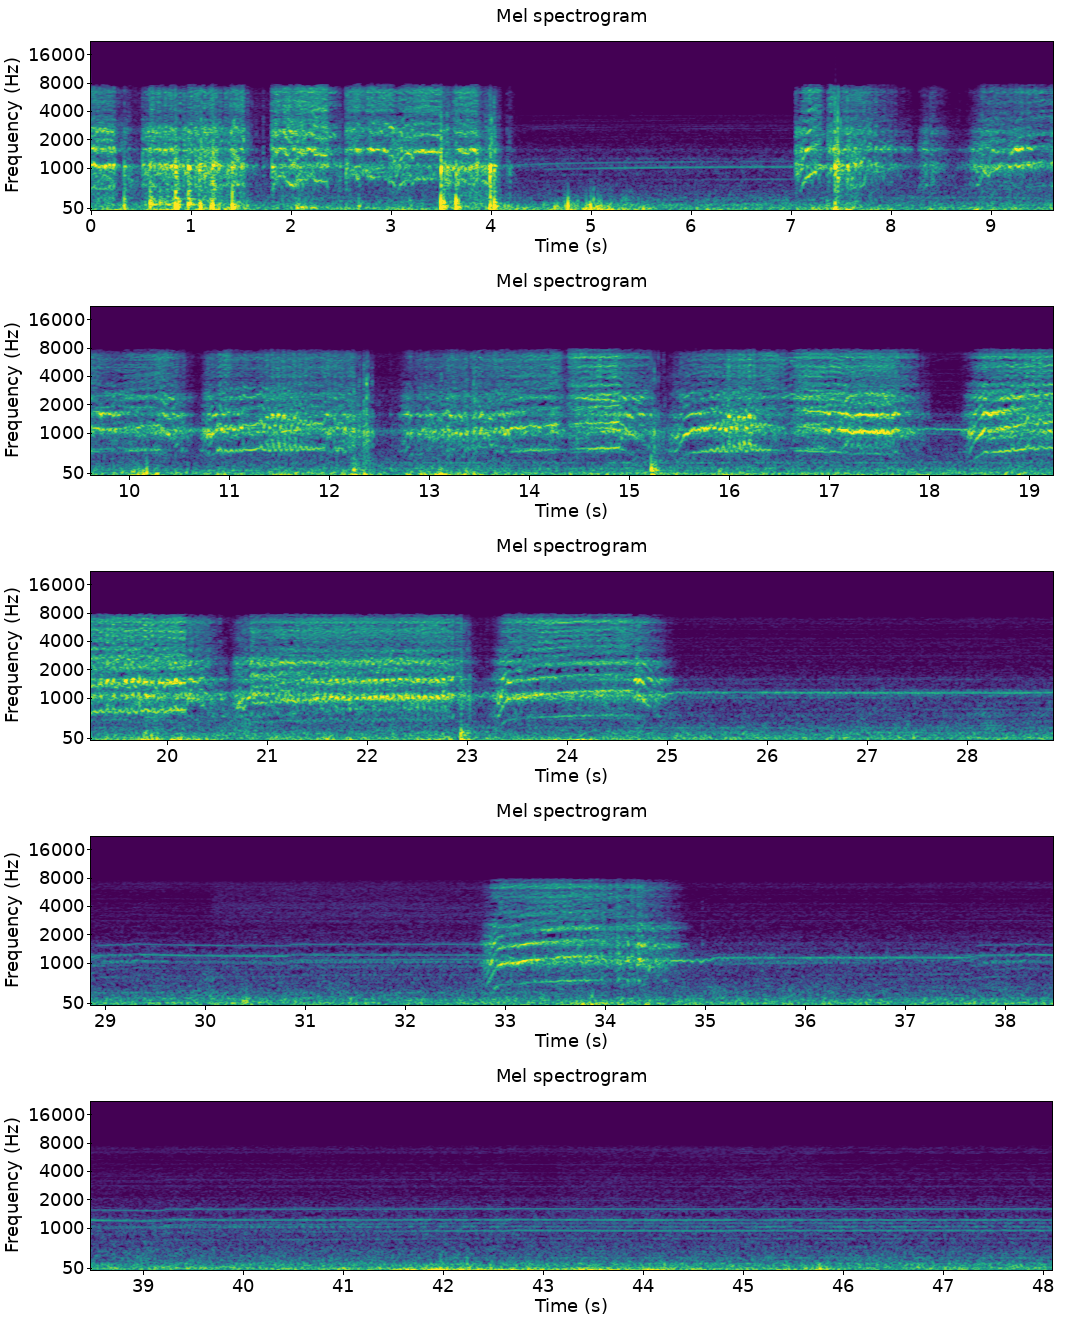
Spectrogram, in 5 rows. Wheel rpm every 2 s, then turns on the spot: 140, 160, 30, 50, 80, 120, 120, 120, 130, 100, 110, 120, 80, 0, 0, 0, 60, 50, 0, 0, 0, 0, 0, 0.
none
